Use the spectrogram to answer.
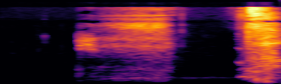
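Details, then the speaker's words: Real recording: a mechanical ventilator heard as he talks, two bursts of hissing airflow with a faint low hum between them. Mechanical ventilator sound. "hello everyone my name is that noise you're hearing is like ventilator"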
